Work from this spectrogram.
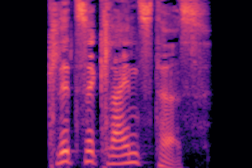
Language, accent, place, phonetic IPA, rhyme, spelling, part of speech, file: German, Germany, Berlin, [ˈklɪt͡səˈklaɪ̯nstəs], -aɪ̯nstəs, klitzekleinstes, adjective, De-klitzekleinstes.ogg
- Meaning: strong/mixed nominative/accusative neuter singular superlative degree of klitzeklein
